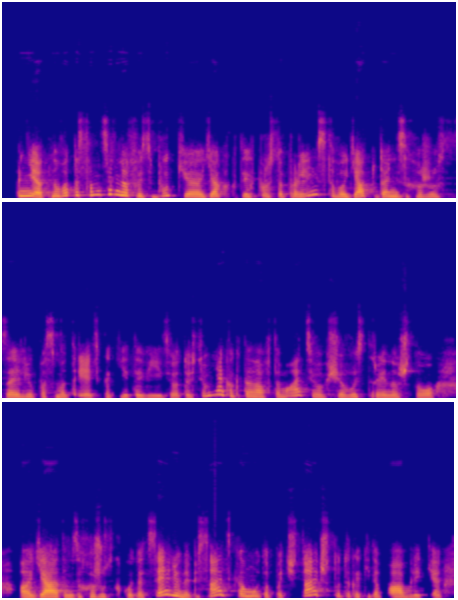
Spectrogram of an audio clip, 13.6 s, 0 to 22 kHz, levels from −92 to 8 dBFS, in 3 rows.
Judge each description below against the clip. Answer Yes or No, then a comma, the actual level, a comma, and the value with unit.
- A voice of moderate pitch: No, high, 225 Hz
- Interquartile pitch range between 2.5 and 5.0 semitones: Yes, average, 4.0 semitones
